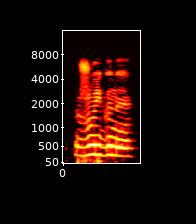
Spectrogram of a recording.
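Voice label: "жуйгыны", Komi-Zyrian, female; audio dict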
